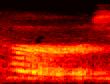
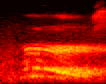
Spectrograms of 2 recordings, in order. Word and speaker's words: Herz: my name is hers you pronounce it opposite of his for the last name hers opposite of his yes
